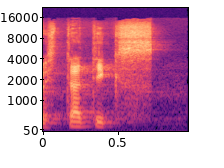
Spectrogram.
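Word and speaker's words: Static-X: Bueno, es una canción que se escucha de la banda Static X, o Statics, como se pronuncia,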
